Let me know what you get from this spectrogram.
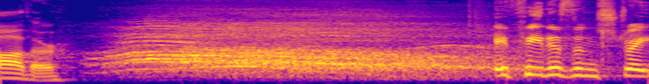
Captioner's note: audience gasping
